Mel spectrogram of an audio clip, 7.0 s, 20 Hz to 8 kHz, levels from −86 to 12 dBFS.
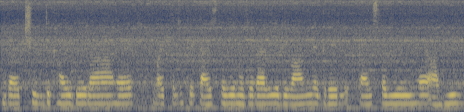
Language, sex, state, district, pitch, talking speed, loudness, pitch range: Hindi, male, Chhattisgarh, Raipur, 175 Hz, 200 wpm, -15 LUFS, 170-175 Hz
